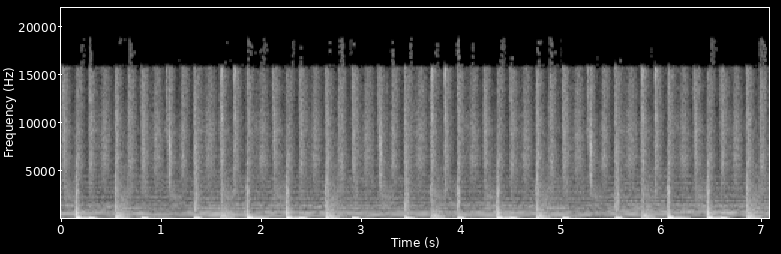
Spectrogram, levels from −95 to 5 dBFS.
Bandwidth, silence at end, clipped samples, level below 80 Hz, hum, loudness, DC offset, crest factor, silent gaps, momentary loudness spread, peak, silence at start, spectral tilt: 16.5 kHz; 0 s; under 0.1%; -18 dBFS; none; -18 LUFS; under 0.1%; 16 dB; none; 5 LU; 0 dBFS; 0 s; -4.5 dB/octave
